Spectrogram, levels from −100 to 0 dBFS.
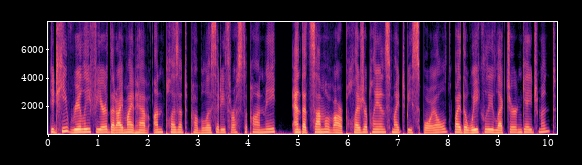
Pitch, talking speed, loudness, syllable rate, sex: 180 Hz, 165 wpm, -20 LUFS, 4.6 syllables/s, female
